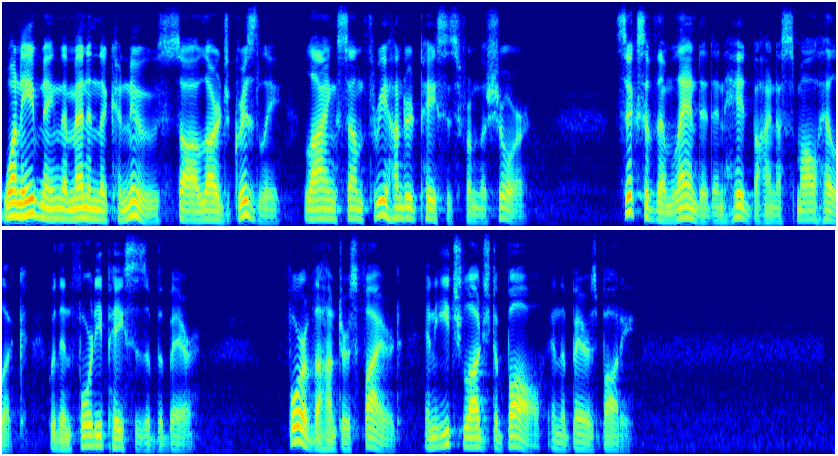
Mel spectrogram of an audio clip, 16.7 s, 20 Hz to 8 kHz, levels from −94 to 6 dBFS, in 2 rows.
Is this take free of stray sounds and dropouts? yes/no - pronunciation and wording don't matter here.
yes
